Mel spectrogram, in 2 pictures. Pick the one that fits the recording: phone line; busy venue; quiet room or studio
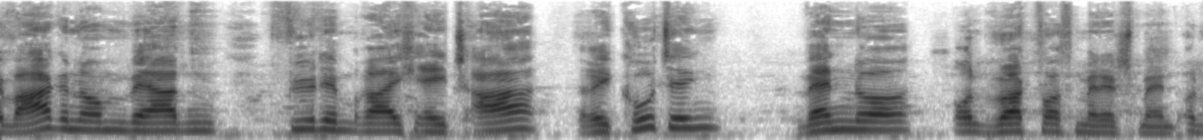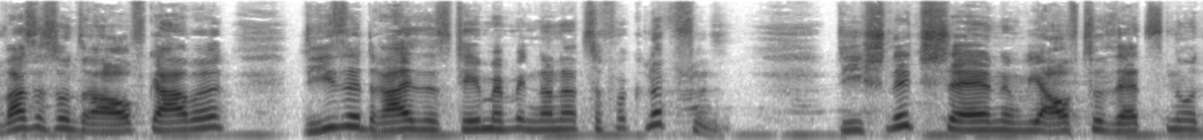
busy venue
